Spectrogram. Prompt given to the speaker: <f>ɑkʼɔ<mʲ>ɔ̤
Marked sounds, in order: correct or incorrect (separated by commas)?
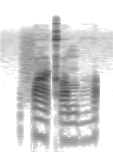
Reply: correct, incorrect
